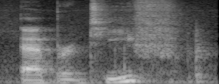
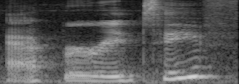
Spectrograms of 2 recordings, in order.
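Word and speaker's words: apéritif: that word happy National aperitif I'm gonna look at this up while you answer that ask that there's another syllable in there apparate safe day Leslie and Dylan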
